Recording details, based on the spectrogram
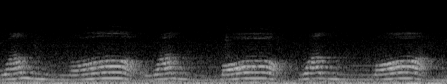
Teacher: ini sekarang contohnya lafaz Allah yang dibaca tebal atau tafkhim karena sebelum lafaz Allah harokatnya fathah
